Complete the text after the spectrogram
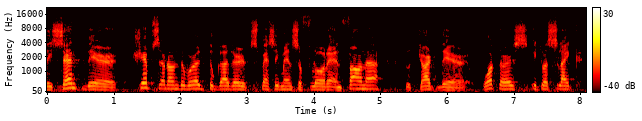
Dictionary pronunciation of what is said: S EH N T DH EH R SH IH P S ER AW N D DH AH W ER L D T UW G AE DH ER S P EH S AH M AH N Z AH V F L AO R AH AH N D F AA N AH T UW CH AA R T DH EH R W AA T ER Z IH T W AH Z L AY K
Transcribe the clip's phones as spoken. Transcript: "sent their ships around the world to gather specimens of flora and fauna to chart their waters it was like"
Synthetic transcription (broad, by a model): S EH N T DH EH R SH IH P S ER AW N D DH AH W ER L D T UW G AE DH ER S P EH S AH M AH N S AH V F L AO R AH AH N D F AA N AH T UW CH AA R T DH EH R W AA T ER S IH T W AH S L AY K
